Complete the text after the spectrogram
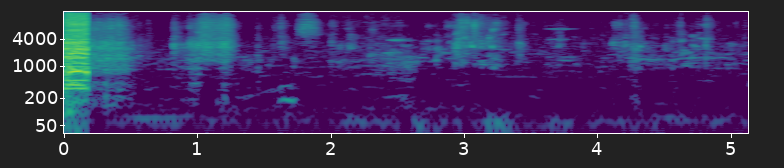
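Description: Water sloshes and splashes softly in a bucket.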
